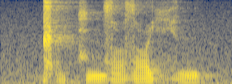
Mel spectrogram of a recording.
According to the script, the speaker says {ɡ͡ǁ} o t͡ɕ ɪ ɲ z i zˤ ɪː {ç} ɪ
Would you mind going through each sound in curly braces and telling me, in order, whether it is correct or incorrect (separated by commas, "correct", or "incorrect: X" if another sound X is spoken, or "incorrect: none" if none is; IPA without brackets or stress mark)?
correct, correct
